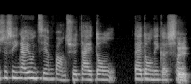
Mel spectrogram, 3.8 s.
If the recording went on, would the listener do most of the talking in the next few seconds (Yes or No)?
No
